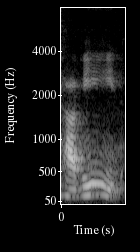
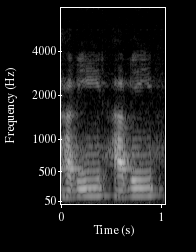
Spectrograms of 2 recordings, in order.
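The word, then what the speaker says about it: Hvid: Egyptian authorities are investigating the photo posted by a Danish photographer, Andres Havid. I guess that's how you say it, Havid, H-V-I-D, I'm not sure.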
